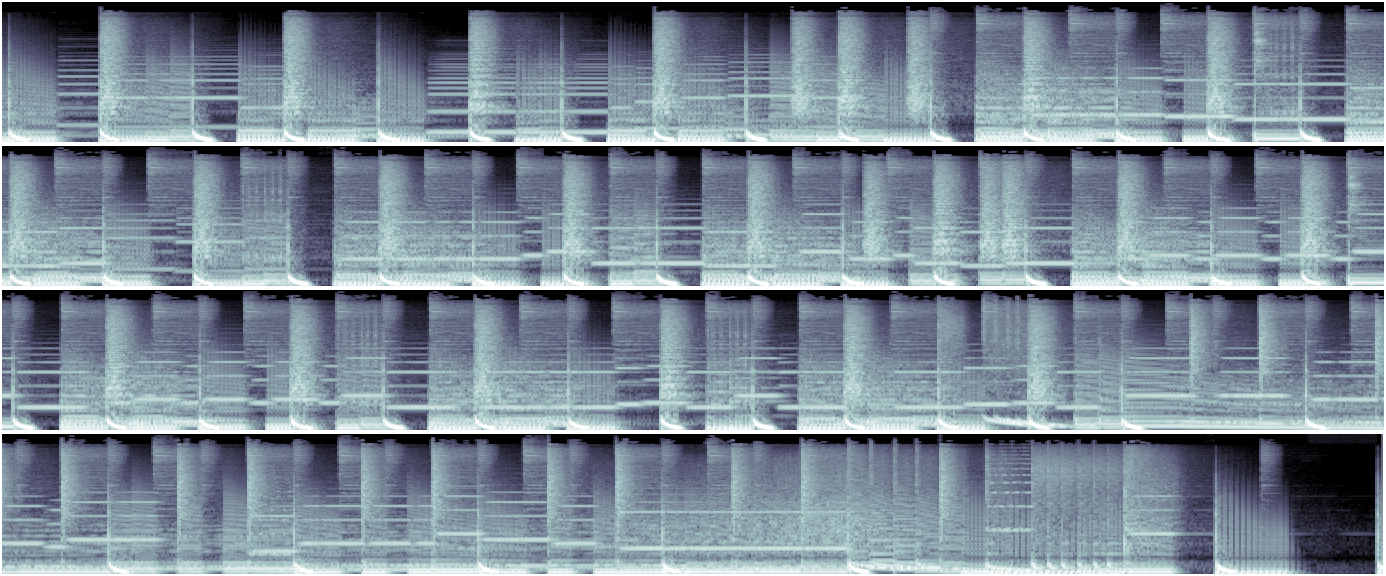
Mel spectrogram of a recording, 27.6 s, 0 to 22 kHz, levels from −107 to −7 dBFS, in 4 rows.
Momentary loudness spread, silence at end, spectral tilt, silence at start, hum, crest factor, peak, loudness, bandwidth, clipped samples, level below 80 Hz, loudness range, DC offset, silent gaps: 4 LU; 0.45 s; -6 dB/octave; 0 s; none; 12 dB; 0 dBFS; -13 LUFS; 17.5 kHz; under 0.1%; -16 dBFS; 2 LU; under 0.1%; none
